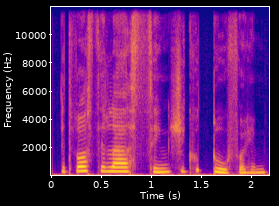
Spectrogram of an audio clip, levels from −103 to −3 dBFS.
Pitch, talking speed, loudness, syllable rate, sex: 260 Hz, 275 wpm, -18 LUFS, 5.3 syllables/s, female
